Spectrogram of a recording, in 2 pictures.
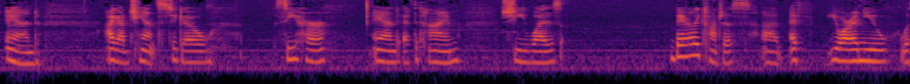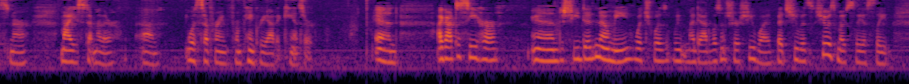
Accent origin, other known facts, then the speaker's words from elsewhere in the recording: Kosciusko, Mississippi, United States; I lived in a very small town, so we would drive from Kosciuszko, where I lived, to Jackson fairly often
